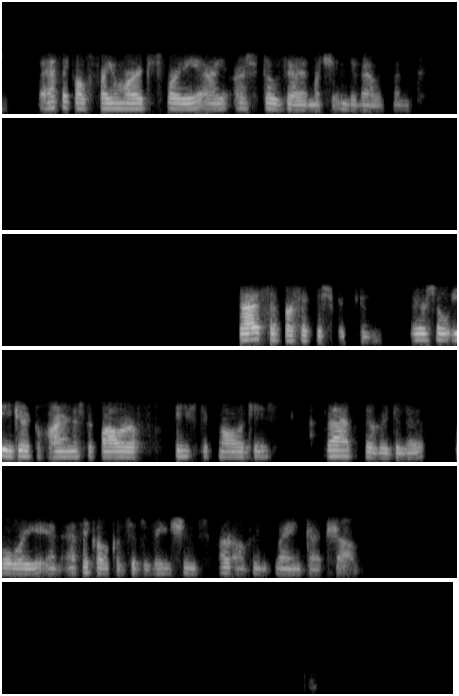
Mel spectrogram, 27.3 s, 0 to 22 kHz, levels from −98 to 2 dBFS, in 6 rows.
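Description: Speech heard throughout through the G.729 codec at 8 kbit/s. Its low-rate filter-and-pulse rebuild gives a rough, slightly synthetic edge, and the line band runs only from 250 Hz to 3.5 kHz, so a spectrogram shows empty space above 3.5 kHz and a bare floor below 250 Hz. From 16.20 to 16.28 s, right after "the power of these", there is VoIP packet loss concealed by the speech codec. The decoder stretches its last pitch and filter into a buzzy tone or coloured noise that fades, which fits a gap of about 20 ms, or two 10 ms frames. The damage trails on for tens of milliseconds as later frames rebuild. On a waveform this appears as a smooth, repetitive, shrinking stretch, and a spectrogram shows the spectrum frozen flat where formant movement should be.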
